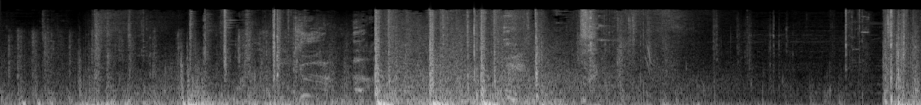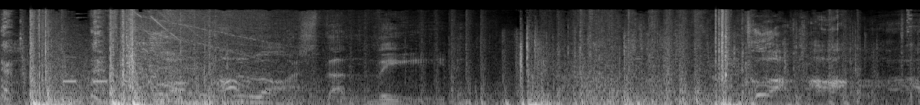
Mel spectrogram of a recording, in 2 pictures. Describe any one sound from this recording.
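Rapid gunfire bursts out in loud, sharp cracks.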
